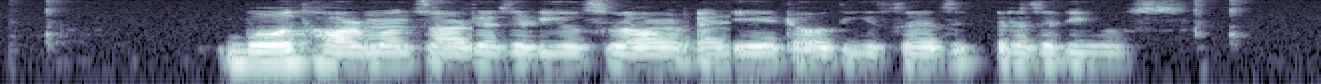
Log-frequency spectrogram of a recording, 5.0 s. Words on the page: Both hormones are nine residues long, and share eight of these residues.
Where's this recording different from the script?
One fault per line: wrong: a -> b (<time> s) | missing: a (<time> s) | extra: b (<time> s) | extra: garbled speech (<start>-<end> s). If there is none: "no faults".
missing: nine (1.8 s)
missing: share (2.8 s)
